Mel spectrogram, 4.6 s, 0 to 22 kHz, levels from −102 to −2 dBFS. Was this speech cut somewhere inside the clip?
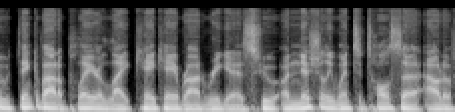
no; 0 cuts

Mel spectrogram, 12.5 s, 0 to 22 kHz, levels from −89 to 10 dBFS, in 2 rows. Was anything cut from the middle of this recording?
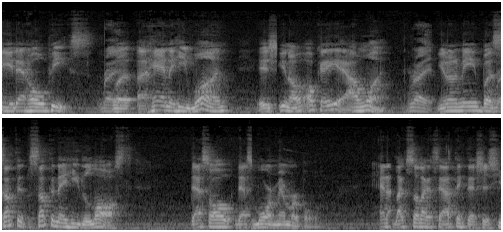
yes; 4 cuts; at 3.4 s, 6.5 s, 9.3 s, 11.1 s

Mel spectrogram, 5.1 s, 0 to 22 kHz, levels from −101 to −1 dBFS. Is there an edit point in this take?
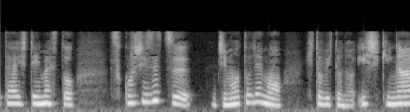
no; 0 cuts

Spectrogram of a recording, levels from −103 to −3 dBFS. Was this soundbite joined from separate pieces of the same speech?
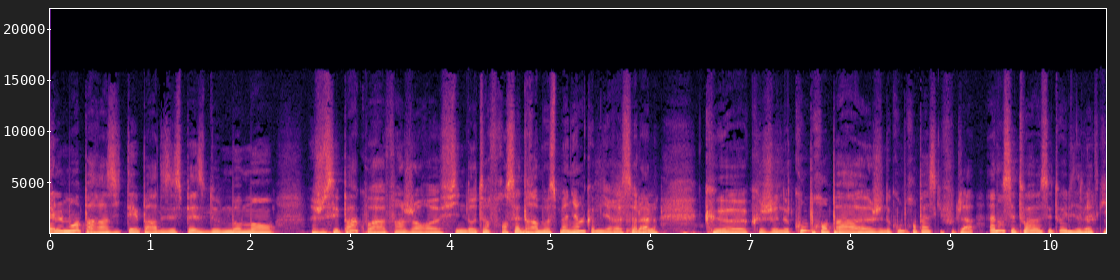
no; 0 cuts

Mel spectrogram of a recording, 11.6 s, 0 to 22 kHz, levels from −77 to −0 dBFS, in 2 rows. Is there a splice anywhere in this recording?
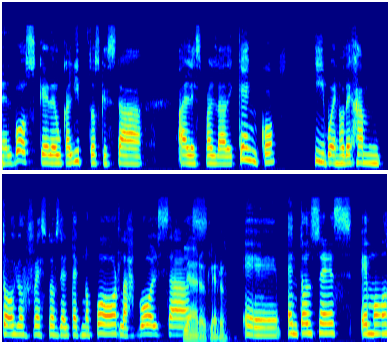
no; 0 cuts

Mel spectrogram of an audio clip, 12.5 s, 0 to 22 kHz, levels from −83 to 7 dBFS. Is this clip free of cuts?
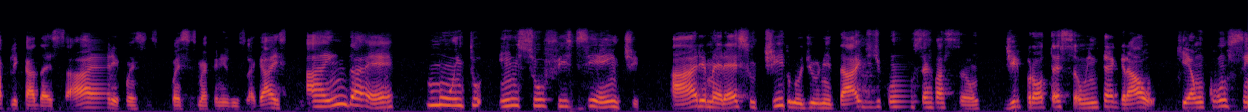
yes; 0 cuts

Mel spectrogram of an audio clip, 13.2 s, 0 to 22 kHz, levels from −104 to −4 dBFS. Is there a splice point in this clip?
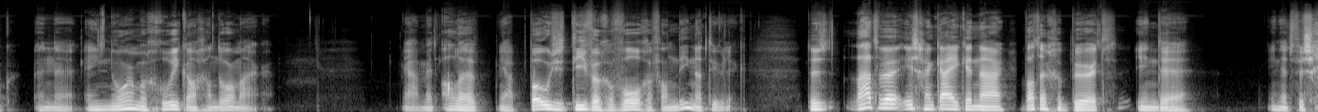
yes; 3 cuts; at 4.9 s, 8.4 s, 10.1 s

